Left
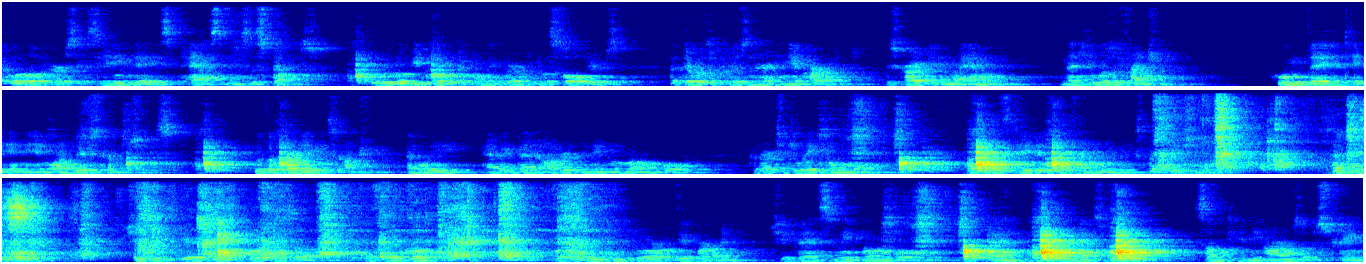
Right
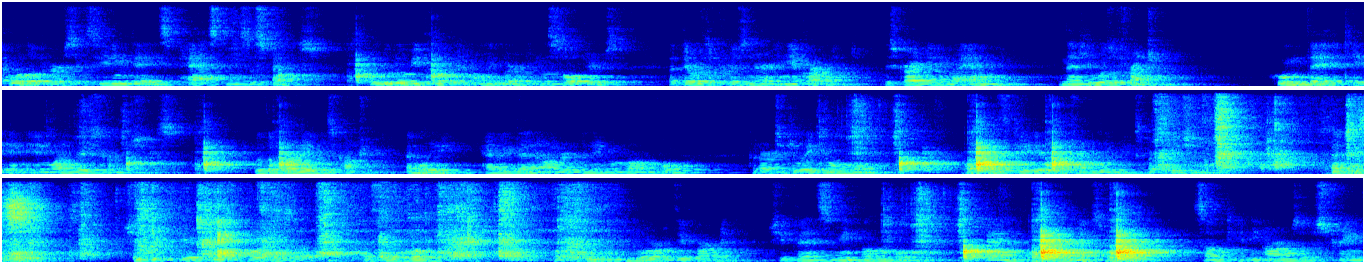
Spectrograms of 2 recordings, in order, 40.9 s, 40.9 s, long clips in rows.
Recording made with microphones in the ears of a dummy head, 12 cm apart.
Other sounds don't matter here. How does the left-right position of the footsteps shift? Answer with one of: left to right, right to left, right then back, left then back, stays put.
right then back.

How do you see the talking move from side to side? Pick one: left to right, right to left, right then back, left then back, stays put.
left then back.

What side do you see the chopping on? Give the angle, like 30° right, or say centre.
50° right.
